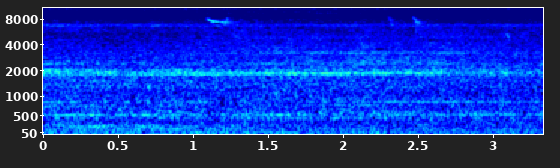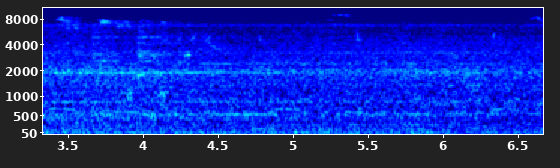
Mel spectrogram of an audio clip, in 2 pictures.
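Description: Low rumble of the departing Linsinger SF06-UK rail milling machine train, slowly fading down the line, with faint steady tones over it.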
